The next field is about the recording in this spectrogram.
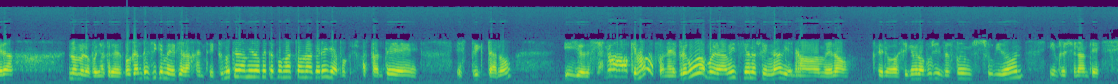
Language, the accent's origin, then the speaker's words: Spanish; Pamplona, Navarre, Spain; born there; En La Rocha, que es el barrio donde yo nací, donde me considero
